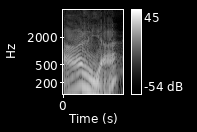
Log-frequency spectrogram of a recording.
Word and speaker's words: Arya: It's Arya, the verse meter. Two long A's. Arya, it's a feminine name denoting a chaste lady.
